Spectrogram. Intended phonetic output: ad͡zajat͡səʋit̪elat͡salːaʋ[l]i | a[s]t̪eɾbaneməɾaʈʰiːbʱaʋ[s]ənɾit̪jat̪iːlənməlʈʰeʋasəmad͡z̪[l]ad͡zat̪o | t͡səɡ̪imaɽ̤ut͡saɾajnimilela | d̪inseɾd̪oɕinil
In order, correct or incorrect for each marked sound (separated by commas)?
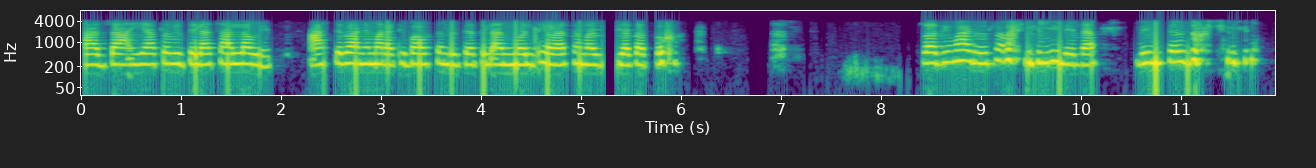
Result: correct, correct, correct, correct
